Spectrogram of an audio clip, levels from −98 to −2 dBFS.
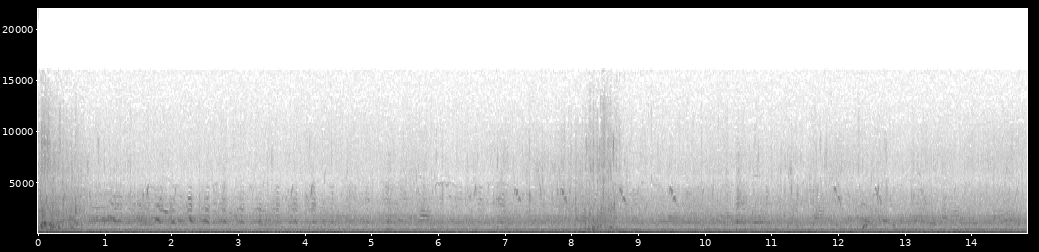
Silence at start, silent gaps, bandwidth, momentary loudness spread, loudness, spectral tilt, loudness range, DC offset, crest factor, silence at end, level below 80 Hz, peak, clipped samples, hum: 0 s; none; 10.5 kHz; 3 LU; -38 LUFS; -6.5 dB/octave; 2 LU; under 0.1%; 12 dB; 0 s; -34 dBFS; -20 dBFS; under 0.1%; none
